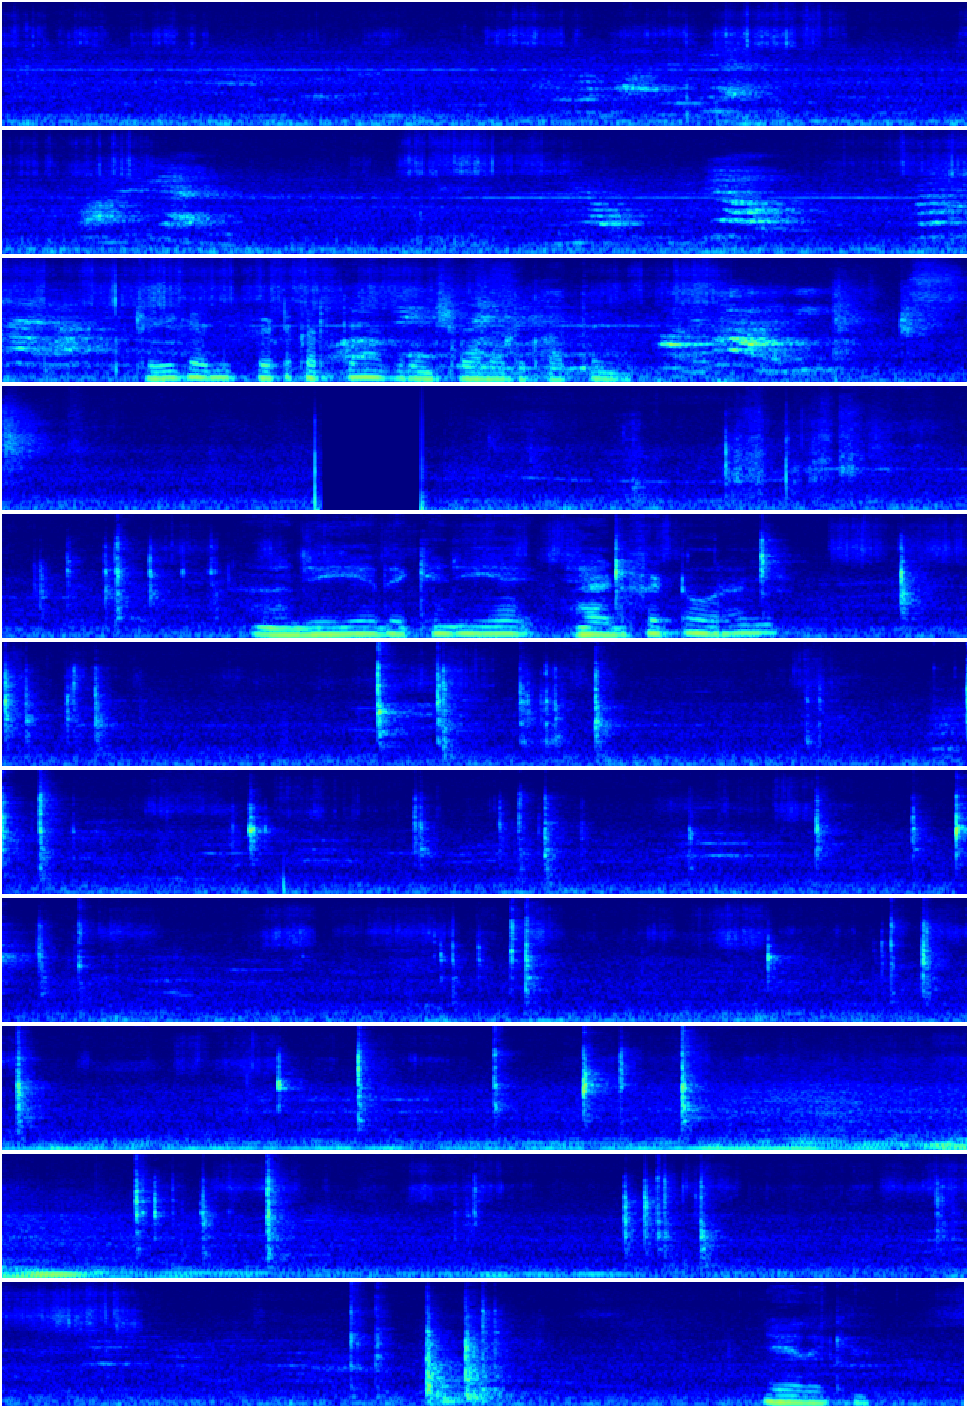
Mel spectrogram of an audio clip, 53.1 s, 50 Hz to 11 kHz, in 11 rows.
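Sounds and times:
wrench clicking on bolts: 43.5 - 44.9.

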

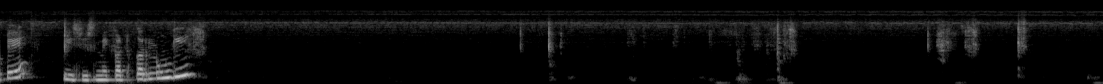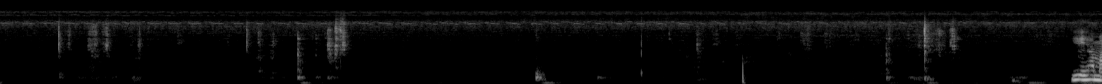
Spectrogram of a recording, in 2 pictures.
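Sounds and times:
knife cutting bread: 6.3 - 8.1, 9.2 - 10.4, 11.6 - 12.6, 13.4 - 14.7, 19.9 - 20.8.

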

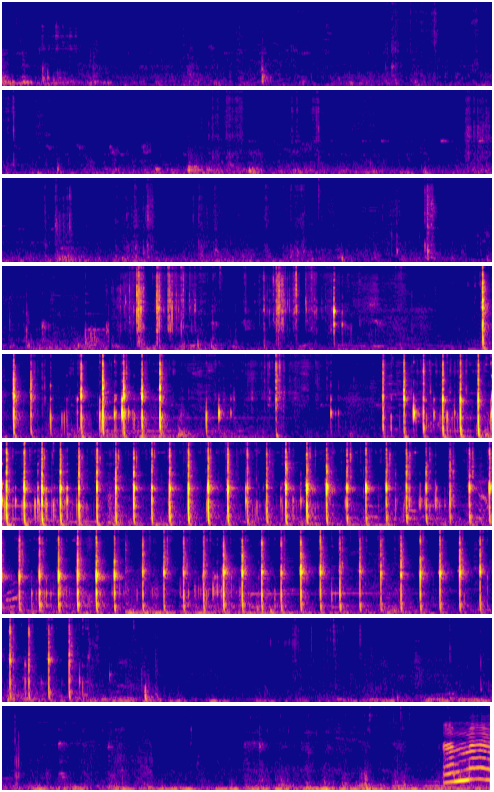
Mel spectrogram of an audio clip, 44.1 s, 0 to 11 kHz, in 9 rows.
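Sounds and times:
fruit rind tearing and cracking: 15.8 - 18.8, 19.4 - 35.2, 37.0 - 37.9
knife tapping fruit over metal bowl: 19.5 - 22.4, 23.4 - 35.2.

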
